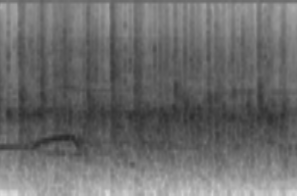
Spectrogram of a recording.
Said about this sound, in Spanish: A ellos un aplauso muy grande.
